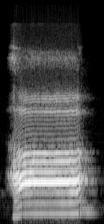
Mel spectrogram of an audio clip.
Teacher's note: اس ہا کا تعلق سینے کی طرف ہے، بھاری آواز کے ساتھ پڑھیں گے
